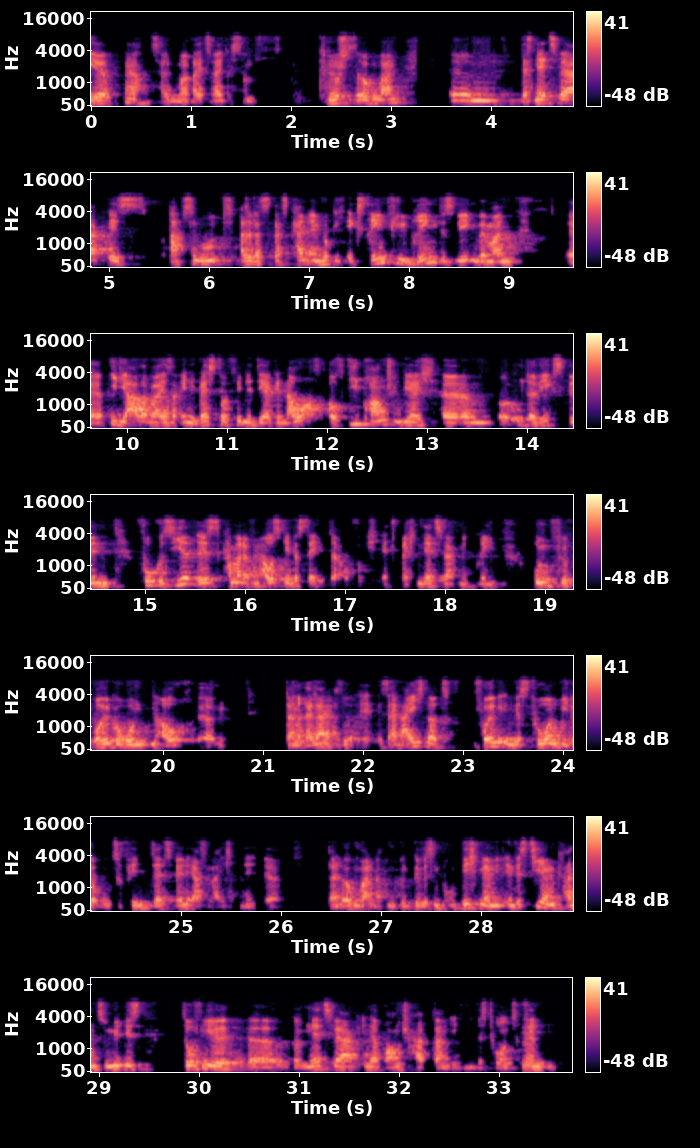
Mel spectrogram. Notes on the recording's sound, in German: Die Podcast-Folge ist ein Mitschnitt unseres Webinars auf unserer Plattform Top 50 Start-ups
